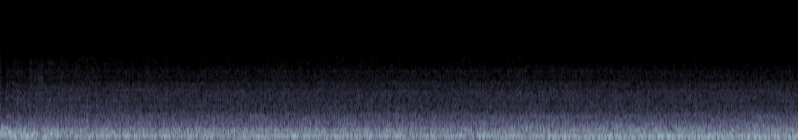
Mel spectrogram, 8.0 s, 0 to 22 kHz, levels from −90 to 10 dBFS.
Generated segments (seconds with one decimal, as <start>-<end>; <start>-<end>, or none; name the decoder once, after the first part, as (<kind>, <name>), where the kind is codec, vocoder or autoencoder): 5.4-7.5 (vocoder, BigVGAN v2)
